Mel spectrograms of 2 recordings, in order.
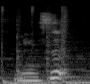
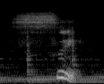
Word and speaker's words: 水: Kunyomi, mizu. Onyomi, sui. Sui.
